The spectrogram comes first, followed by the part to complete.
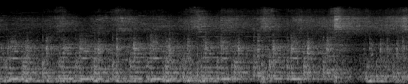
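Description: Music: pitched melody notes over a quick, steady percussion beat.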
